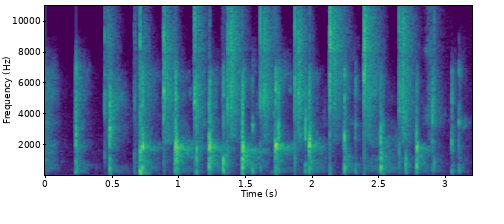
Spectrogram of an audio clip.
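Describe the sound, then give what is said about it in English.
A short burst of applause: a dozen or so sharp hand claps in a quick, fairly steady rhythm, loud and distinct, with no voices. “Can I get a round of applause?”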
